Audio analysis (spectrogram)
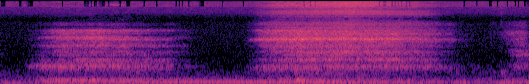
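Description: Slow, deliberate yoga breaths close to the microphone: a long airy inhale, a short pause, then a long exhale, each soft and steady.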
